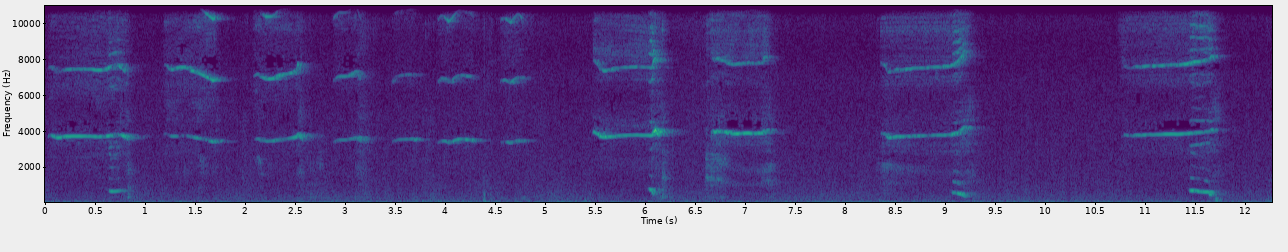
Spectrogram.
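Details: A Samoyed, Luna, whines softly at home because her dog friend is passing and it is not time to play yet. Quiet, high, piping whistles come in short uneven bursts with pauses between them.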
